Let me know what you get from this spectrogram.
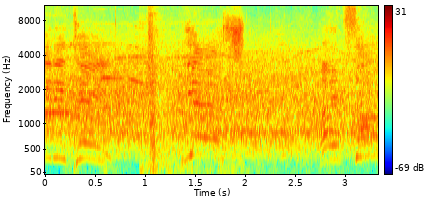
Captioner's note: bodies thud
